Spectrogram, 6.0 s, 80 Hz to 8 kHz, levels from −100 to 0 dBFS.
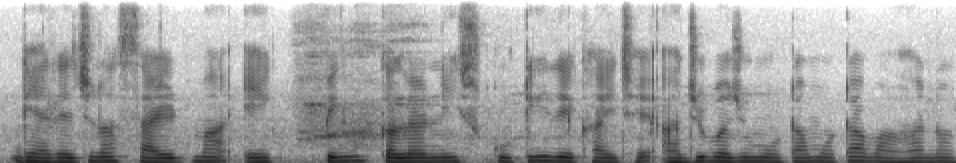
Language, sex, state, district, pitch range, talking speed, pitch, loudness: Gujarati, female, Gujarat, Valsad, 180-195 Hz, 140 wpm, 185 Hz, -18 LUFS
